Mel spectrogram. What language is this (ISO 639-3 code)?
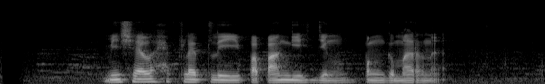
sun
